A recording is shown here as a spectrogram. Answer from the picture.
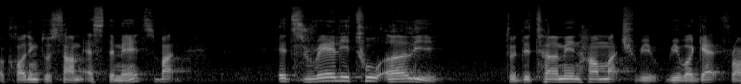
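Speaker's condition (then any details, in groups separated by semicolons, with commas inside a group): No condition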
